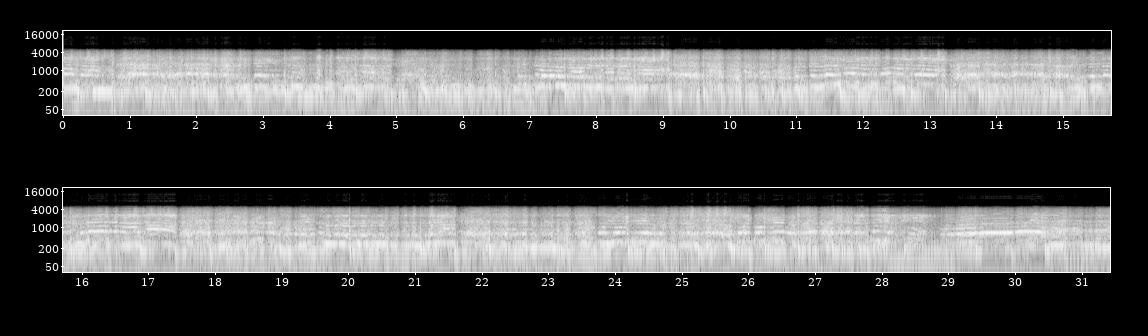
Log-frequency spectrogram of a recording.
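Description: Live hip-hop performance: vocalists on microphones over a live band with drums, loud and continuous.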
